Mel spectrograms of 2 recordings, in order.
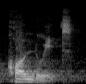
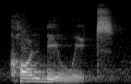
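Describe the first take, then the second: First: The middle is a joined 'ndi' sound. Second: The middle is a separate 'dew' sound. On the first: The speaker calls it wrong. "That sounding ndi, like the digraph in Kiswahili of ndoa, is not there" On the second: The speaker calls it right. "You say conduit"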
